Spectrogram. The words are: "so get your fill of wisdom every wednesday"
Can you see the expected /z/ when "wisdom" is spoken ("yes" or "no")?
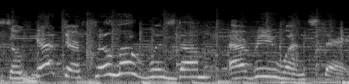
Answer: yes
